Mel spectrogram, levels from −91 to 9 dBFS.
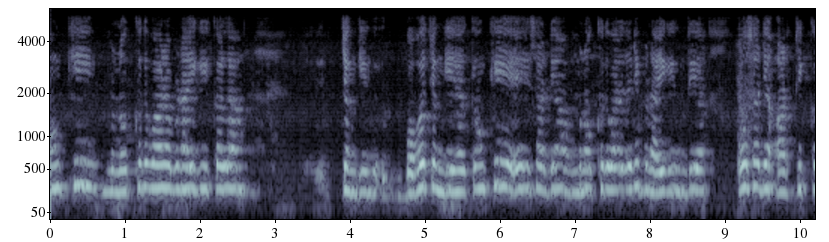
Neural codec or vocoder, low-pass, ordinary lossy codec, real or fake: vocoder, 24 kHz, 100 mel bands, Vocos; 5.4 kHz; none; fake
